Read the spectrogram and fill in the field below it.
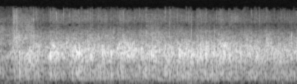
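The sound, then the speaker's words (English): An audience at Adventure Church claps steadily to welcome a guest speaker, a dense, sustained wash of many hands with no individual claps standing out, holding an even level throughout with no voices over it. “I didn't get a clap in the morning service, so thank you for that.”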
